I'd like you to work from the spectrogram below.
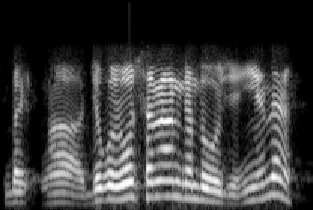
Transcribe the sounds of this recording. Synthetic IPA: bɐiɦãːd͡ʑeːkoɾoːzsənaːnkə̃nd̪oɦʊd͡ʒeiːẽnɛ

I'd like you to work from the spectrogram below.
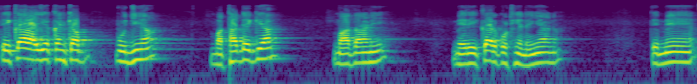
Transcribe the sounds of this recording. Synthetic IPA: t̪eːkəɾaːiakənkãːpuːd͡ʒɪjãː | mət̪ʰːaːʈeːk̬ɪjaː | mãːt̪̬aɾaːniː | meːɾiːkəɾkoːʈʰɪjãːnaĩjãːn | t̪eːmẽː

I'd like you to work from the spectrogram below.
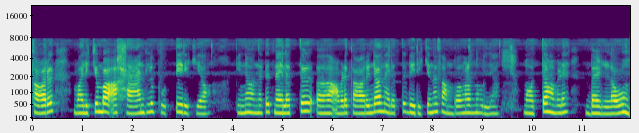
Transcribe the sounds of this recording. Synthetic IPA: kaːrɨʋɐlikʲːumboːʔaːhaːnɖilpuʈːiiɾikʲːuɣɐ | pinːe̞ʋɐnːiʈːɨnelɐt̪ːɨɐ̰ʋiɽe̞kaːrindeaːnelɐt̪ːɨʋiɾikʲːunːɐsɐmbʱɐʋɐŋːɐɭo̞nːumilːɐmot̪ːɐmɐʋiɽe̞ | be̞ɭːɐʋum

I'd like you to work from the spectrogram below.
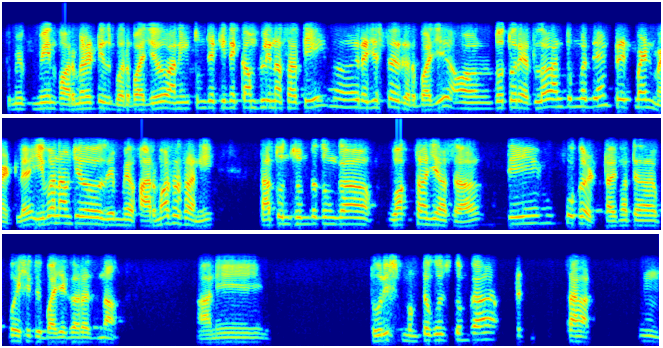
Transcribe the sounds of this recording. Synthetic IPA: t̪um̤iːmenfɔɾmaliʈiːt͡sbʱəɾpajd͡ʑəaɽ̃it̪umt͡ɕakit̪ẽkəmplenəsat̪iɾed͡ʑisʈəɾkəɾpad͡ʑid̪ot̪əɾjet̪ləañit̪̬umkat̪̬ẽʈɾiʈ̚meɳʈmɛʈlɛiʋənamt͡ɕed͡zemfaɾmasəsani | t̪at̪uːnsumd̪at̪umkãʋək̚t̪ãd͡ʑiəsa | t̪ifukəʈ̚t̪ãkãt̪ãpəjɕit̪upad͡ʑeɡəɾəd͡zna | a̰ɽ̃i | ʈuɾisʈm̤əɳʈ̪əkud͡zt̪umka | sãŋɡa

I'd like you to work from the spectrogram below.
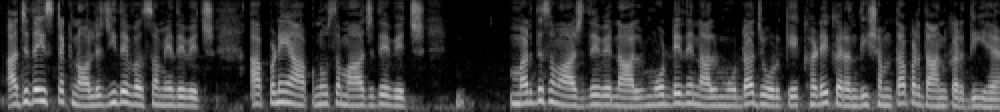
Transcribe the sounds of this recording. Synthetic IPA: əd͡ʒd̪eːɪsʈɛːknɔːlɔːd͡ʒiːd̪eːʋəsəmẽːd̪eːʋɪt͡ʃaːpɳeːaːpnũːsəmaːd͡ʒd̪eːʋɪt͡ʃ | məɾd̪səmaːd͡ʒd̪eːɪnaːlmoːɖeːd̪eːnaːlmoːɖaːd͡ʒoːɽkeːkʰəɽeːkəɾənd̪iːʃəmt̪aːpɾəd̪aːnkəɾd̪iːɦɛː

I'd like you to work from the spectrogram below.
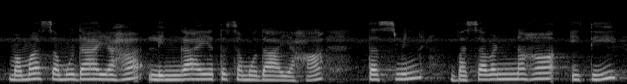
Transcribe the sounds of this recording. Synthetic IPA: mɐmɐsɐmud̪aːjɐɦɐ̆liŋɡaːjɐt̪ɐsɐmud̪aːjɐhɐ̆ | t̪ɐsminbʱɐsɐʋɐɳːɐɦɐit̪i

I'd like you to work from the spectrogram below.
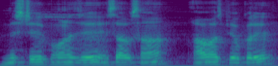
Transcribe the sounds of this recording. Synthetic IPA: mɪsʈeːkɦʊɽ̃d͡ʑeːɦɪsaːbsã | aːʋaːzpʰijokɐɾe

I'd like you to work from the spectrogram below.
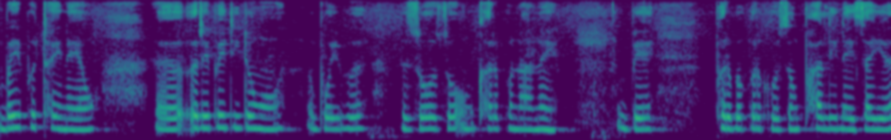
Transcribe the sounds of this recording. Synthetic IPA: bajpʰɯtʰajnajaw | ɾibejdidɔŋɔbojbɯzɔzɔʔṵŋkʰaɾbɯnanɯj | be | pʰɯɾbɐpʰɯɾkʰɯwzɯŋpʰalinajzajɯ

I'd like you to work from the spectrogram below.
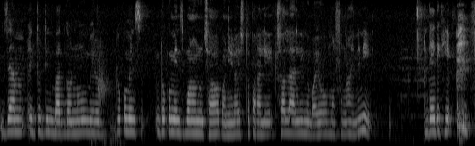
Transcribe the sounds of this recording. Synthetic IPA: ekd͡zamek̚d̪ud̪inbat̪ɡʌrnumeɾoɖokumens | ɖokumenʈsbʌnawnut͡sʰʌbʱʌneɾʌest̪opʌɾalesʌlːalinubʱʌjomʌsʌŋɡʌɦʌjnʌni | d̪jãd̪ekʰi

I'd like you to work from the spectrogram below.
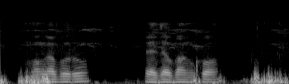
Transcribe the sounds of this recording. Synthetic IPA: mɔŋabuɾu | ɾɛd̪ɔɡaŋkʰɔ

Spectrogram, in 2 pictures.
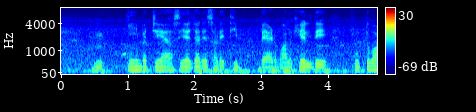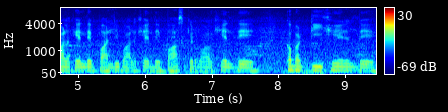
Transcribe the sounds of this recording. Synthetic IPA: kĩːbətːʃeːɛːseːɛːd͡ʒaːɽeːsaːɽeːt̪ʰːiːbɛːɽʋaːlkʰeːld̪eː | pʰʊʈʋaːlkʰeːld̪eːbaːlːiːʋaːlkʰeːld̪eːbaːskeʈʋaːlkʰeːld̪eː | kəbəʈːiːkʰeːld̪eː

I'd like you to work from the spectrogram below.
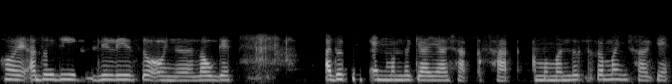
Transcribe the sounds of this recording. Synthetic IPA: hojɐ̰dudililizuojnɐlawɡe | ɐdupisɐnmɔndɐkjajasak̚sak̚ɐmɐmɐnldukikɾɐmajnsake

